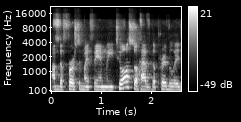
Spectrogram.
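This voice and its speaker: With a Spanish accent, this man talks at a fairly high pitch for a man, his pitch varying in an ordinary way. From Mexico, Jalisco small town until nine, then Colorado. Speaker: nonprofit executive director. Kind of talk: panel conversation.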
